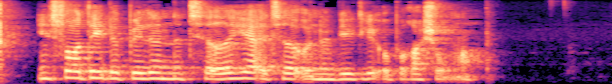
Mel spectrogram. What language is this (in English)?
Danish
